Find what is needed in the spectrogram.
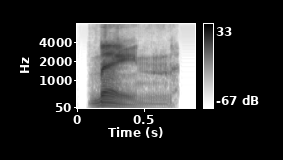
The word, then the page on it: mane: British English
